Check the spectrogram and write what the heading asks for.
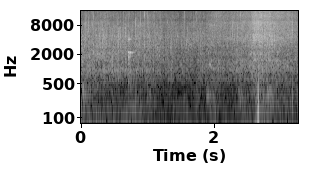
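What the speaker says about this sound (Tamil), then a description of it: "வெங்காயம் வதங்கிட்டு பூண்டும் நல்லா வதங்கிடுச்சு" Onion and garlic sizzle steadily in a hot pan, a close crackling hiss with a brief stir or scrape near the end.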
